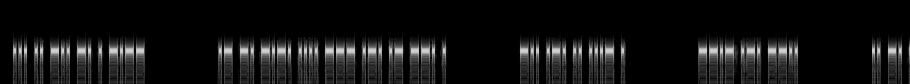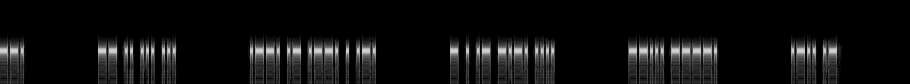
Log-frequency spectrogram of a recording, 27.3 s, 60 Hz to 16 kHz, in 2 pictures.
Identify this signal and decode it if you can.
Morse code, heard as a keyed tone, about 30 wpm, 550 Hz. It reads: SIDNEY ANCHORAGE DRIVE QRZ ING MISS PAPER TEACH 79 LA
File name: Ultimate Word List / 30WPM Ultimate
